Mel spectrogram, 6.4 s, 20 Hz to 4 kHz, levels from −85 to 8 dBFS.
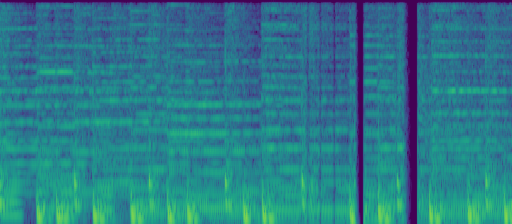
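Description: From 3.66 to 4.57 s the audio shows repeated stalls (stutter): about eleven short holds, totalling roughly 266 ms and the longest 111 ms, fill around 29% of that stretch. Packets kept arriving late, so the jitter buffer repeatedly emptied and the receiver stretched the last sound each time. Nothing is lost, but the passage drags and hiccups rather than halting once.

At 5.04 to 5.24 s a single call audio freeze follows. The sound hangs for about 178 ms as a fading continuation of the last moment, sinking into roughly 60 ms of silence, then resumes exactly where it stopped. Unlike the stutter, this is one longer hold, likely from a burst of packets held up in transit. Throughout, the audio is limited to the telephone band, with nothing above 4 kHz.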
